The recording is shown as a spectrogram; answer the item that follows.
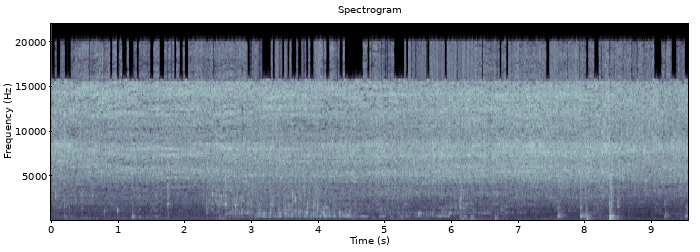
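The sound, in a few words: rinsing raw oxtails under a running kitchen tap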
